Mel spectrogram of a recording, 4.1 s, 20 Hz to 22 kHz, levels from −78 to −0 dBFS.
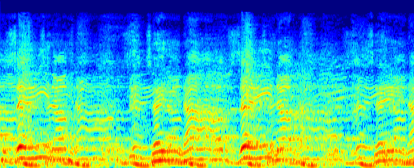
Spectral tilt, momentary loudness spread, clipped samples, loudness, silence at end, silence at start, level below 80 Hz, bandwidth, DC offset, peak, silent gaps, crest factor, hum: -6 dB/octave; 7 LU; under 0.1%; -15 LUFS; 0 s; 0 s; -42 dBFS; 16.5 kHz; 0.3%; 0 dBFS; none; 14 dB; none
